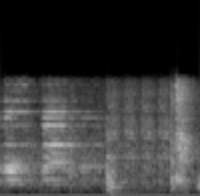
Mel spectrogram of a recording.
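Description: Electronic music track played through a pair of floor-standing hi-fi loudspeakers, coming in short repeated chord stabs.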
